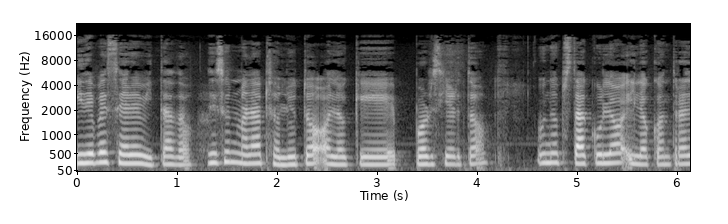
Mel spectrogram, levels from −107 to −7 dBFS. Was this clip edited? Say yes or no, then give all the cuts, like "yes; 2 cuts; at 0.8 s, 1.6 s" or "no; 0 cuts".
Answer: yes; 2 cuts; at 1.3 s, 3.6 s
